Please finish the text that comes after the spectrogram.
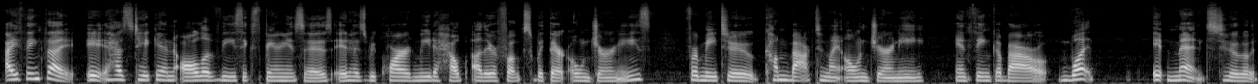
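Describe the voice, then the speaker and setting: A woman from Vietnam, a podcast guest, candidly telling her personal story with lively, animated recollection. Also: lowish voice, dry recording. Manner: candid, lively, laughs while recalling. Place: Vietnamese-born guest, raised in America.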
